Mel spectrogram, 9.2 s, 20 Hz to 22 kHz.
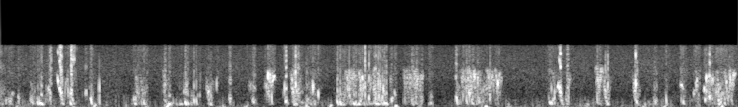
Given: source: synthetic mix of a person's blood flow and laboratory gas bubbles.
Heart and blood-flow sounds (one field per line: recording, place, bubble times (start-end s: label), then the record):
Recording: Doppler ultrasound of blood flow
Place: subclavian vein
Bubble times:
0.00-0.18 s: bubbles
0.22-0.26 s: bubbles
0.37-0.67 s: bubbles
0.69-0.97 s: bubbles
1.05-1.20 s: bubbles
1.64-1.86 s: bubbles
2.02-2.50 s: bubbles
2.56-2.75 s: bubbles
2.85-2.91 s: bubbles
3.09-3.21 s: bubbles
3.30-3.46 s: bubbles
3.52-4.02 s: bubbles
4.18-4.97 s: bubbles
5.03-5.31 s: bubbles
5.36-5.44 s: bubbles
5.68-6.28 s: bubbles
6.82-7.16 s: bubbles
7.43-7.66 s: bubbles
7.90-8.02 s: bubbles
8.07-8.38 s: bubbles
8.50-8.62 s: bubbles
8.66-9.22 s: bubbles
From the record:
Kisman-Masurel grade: 343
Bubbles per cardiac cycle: rolling drumbeat, 9 or more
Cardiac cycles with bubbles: 100%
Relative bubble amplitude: loud (0.450 to 0.775)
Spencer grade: 3 (all of the cardiac periods contain showers or single bubble signals, but not dominating or overriding the cardiac motion signals)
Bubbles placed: anywhere in the cardiac cycle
